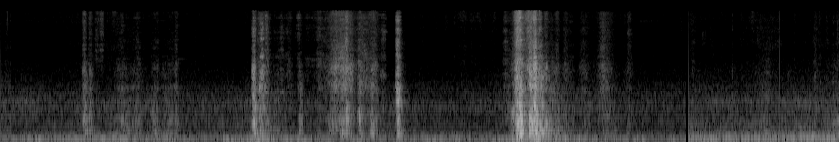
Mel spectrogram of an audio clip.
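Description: Rusty steel axe head being handled on a screwdriver and in plastic tubs: a few short scrapes and knocks, the loudest about five seconds in.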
